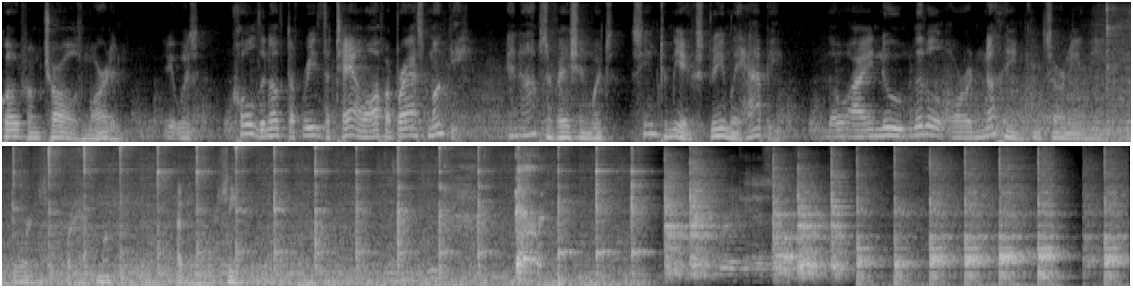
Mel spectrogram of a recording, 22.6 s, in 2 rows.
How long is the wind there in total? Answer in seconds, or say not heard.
18 s.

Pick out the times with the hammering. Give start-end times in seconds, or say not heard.
10.9-22.5.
